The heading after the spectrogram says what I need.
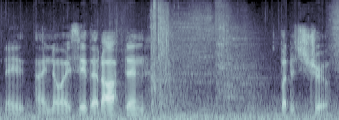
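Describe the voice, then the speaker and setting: Deep-voiced man doing casual game commentary. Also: little pitch movement, moderate pace, dull audio, noisy background. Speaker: gaming video host. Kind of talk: casual let's-play commentary.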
